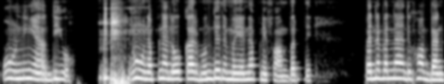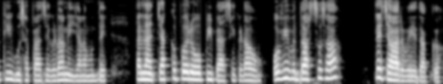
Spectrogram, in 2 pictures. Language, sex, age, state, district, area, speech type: Dogri, female, 30-45, Jammu and Kashmir, Udhampur, rural, spontaneous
